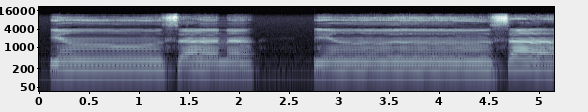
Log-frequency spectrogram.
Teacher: نو په دغه اخفا په حالت کې اواز چې دی هغه خیشم ته ځي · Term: غنی اخفا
